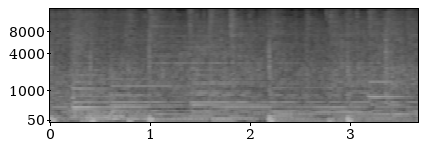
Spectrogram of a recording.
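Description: crowd, audience clapping

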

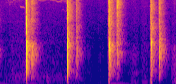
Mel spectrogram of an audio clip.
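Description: crowd, clapping

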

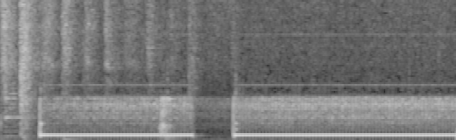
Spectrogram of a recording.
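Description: signal or alarm, telephone call dialing tone

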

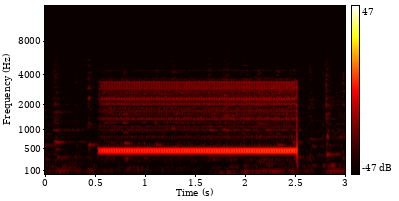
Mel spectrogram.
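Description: signal or alarm, telephone ringing

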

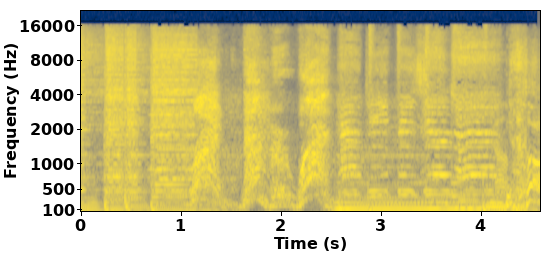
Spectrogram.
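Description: animal, dogs barking

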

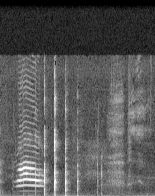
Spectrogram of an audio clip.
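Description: animal, cat meowing

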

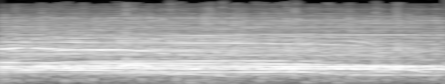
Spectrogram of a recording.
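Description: crowd, crowd cheering

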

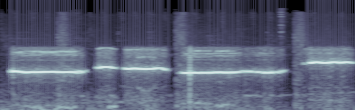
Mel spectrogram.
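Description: human body sound, person whistling

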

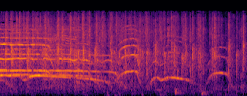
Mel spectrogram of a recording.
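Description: crowd, audience applause and cheering

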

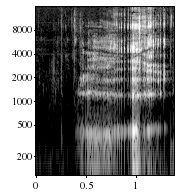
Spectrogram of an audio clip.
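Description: human body sound, burp

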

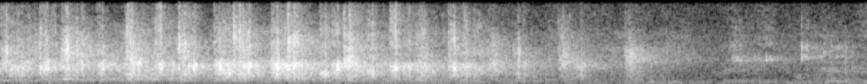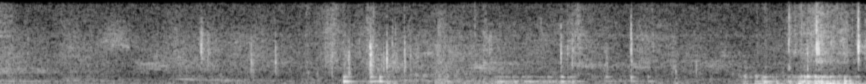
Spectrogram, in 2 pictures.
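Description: crowd, audience round of applause

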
